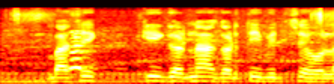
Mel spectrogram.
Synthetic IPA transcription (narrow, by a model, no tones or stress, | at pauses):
baːse | kiɡəɾnaɡəɾt̪ibɪd͡ʒseɦoːl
